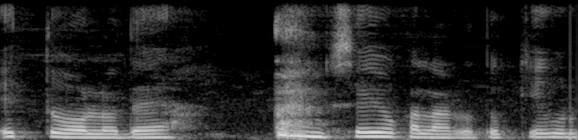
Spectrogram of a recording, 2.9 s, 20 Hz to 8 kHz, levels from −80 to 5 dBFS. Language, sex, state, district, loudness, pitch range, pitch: Chakma, female, Tripura, Dhalai, -16 LUFS, 200-240 Hz, 210 Hz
